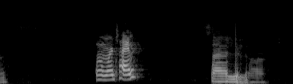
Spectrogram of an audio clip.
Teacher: But cellular is an S, so cell you, and this actually has an invisible Y in it. So cellular.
